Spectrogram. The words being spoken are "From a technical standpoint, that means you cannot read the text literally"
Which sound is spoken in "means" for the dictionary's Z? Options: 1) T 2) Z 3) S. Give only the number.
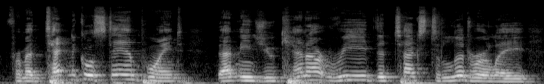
2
